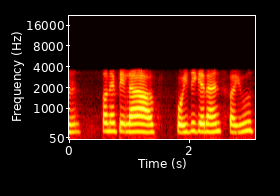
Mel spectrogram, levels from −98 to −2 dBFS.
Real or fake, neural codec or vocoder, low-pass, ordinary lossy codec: fake; codec, 16 kHz, 0.3 kbps, FocalCodec; 3.6 kHz; none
